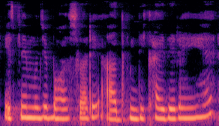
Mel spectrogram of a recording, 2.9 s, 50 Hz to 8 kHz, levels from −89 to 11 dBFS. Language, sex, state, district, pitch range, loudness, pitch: Hindi, female, Uttar Pradesh, Shamli, 230-255 Hz, -13 LUFS, 240 Hz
